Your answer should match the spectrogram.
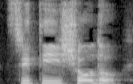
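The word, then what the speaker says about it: স্মৃতিসৌধ: ম ফলার উচ্চারণ মানে শুরুতে যদি থাকে তাহলে সেই ম ফলার উচ্চারণ হয় না কিন্তু ওটা চন্দ্রবিন্দু হয় ম ফলার উচ্চারণ হয় না কিন্তু চন্দ্রবিন্দু হয় স্মৃতি সৌধ খেয়াল করবে স্মৃতি স্মৃতির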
